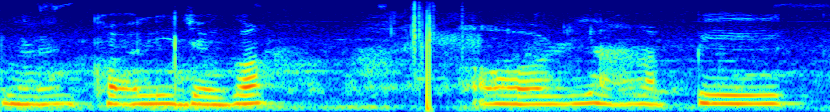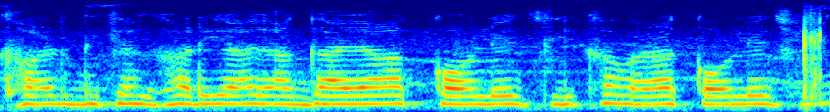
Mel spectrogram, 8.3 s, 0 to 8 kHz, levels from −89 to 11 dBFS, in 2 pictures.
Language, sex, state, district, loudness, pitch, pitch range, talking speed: Hindi, female, Bihar, Gaya, -18 LUFS, 215 Hz, 210-225 Hz, 100 wpm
